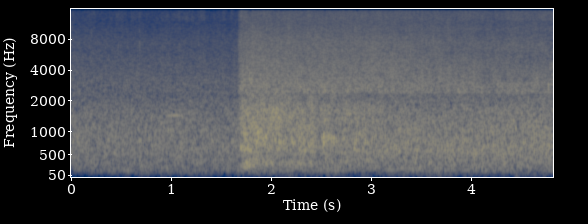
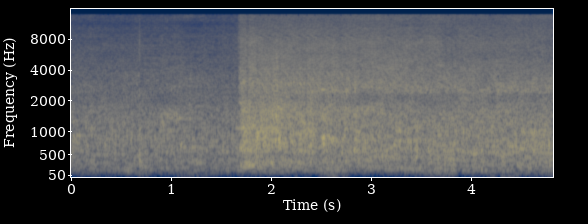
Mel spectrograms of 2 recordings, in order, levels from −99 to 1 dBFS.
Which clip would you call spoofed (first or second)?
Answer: second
